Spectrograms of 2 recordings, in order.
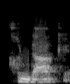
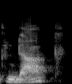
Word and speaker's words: conduct: is the same but the stress is on the first syllable for a noun and for a verb the stress is on the second syllable and we have this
